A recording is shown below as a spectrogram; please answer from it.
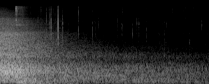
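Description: The loud report of a Desert Eagle .50 AE pistol shot dying away, its echo fading over about a second and a half.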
